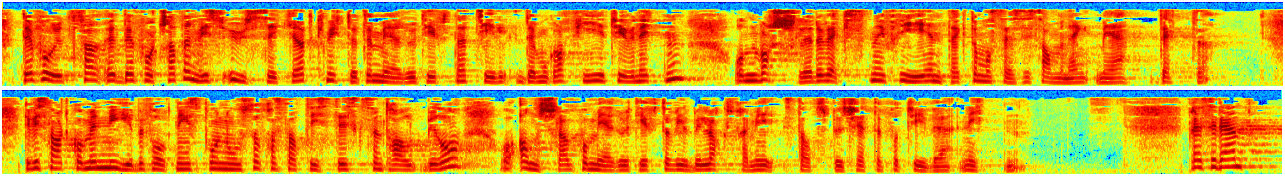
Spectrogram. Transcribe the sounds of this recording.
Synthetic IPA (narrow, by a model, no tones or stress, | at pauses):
d̪ɛfɔʈsɑt̪ːɛɪnʋɪsʉːsɪkəɾeːt̪kʰnʏt̪ːət̪ːɪlmeːɾʉt̪ʰjɪft̪ənət̪ʰɪld̪ɛmʊɡɾɑfiːɪt̪ʰyːʋənɪt̪ːnʔɔd̪nʋɑʂləd̪əʋɛkst̪n̩ɪfɾiːəɪnt̪ʰɛkt̪əɾmɔseːsɪsɑmːənhɛŋmɛd̪ɛt̪ʰːə̰ | d̪̥ɛʋɪlsnɑːʈ̚kʰɔmːənyːəbəfɔlknɪŋspʰʁʊɡnuːsəɾfɾʁɑst̪ɑt̪ʰɪst̪ɪsksɛnt̪ʰɾɑːlbʏɾoːʔɔʔɑnʂɭɑːɡ̚pʰɔmeːɾʉːt̪ʰjɪft̪əɾʋɪlb̪iːlɑkt̪fʁɛmːɪst̪ɑːt̪sbʉd̪ʂɛt̪ːəfɔɾt̪ʰyːʋənɪt̪ːn | pʰɾɛsɪd̪ɛnt̪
